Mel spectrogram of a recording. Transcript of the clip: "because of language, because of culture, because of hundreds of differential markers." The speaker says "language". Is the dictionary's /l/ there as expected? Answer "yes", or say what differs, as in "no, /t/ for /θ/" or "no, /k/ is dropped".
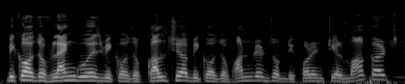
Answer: yes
